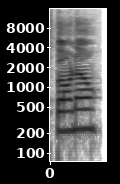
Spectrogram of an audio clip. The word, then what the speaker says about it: Bounou: Is it Bono? Is that how you say it? I believe it's Bono cuz and like I'm I pretty think sure that's how you technically say it too. it's technically spelled Bounou, I but I think it's.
